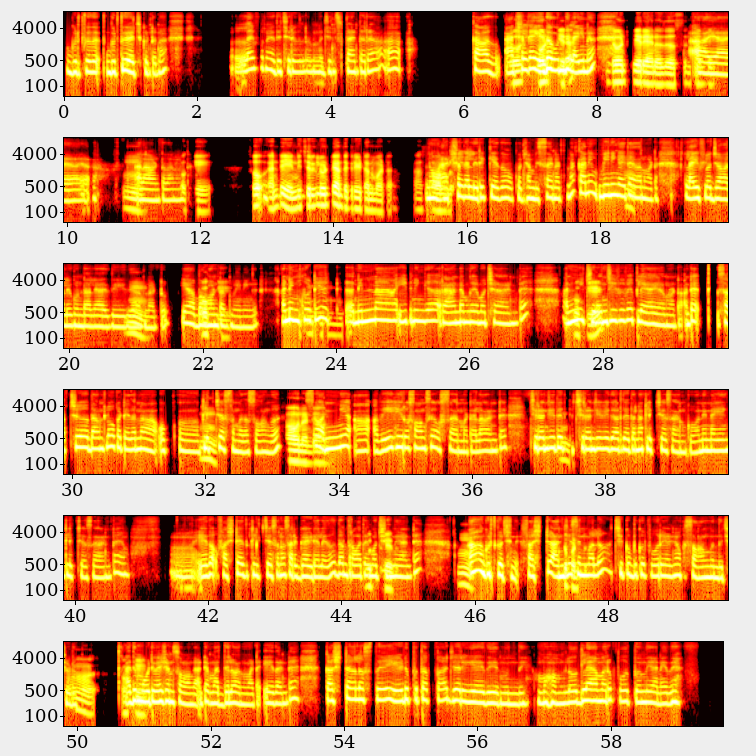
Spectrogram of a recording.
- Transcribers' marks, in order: in English: "యాక్చువల్‌గా"; in English: "సమ్‌థింగ్"; other background noise; in English: "సో"; other noise; in English: "సాంగ్‌లో"; in English: "నో. యాక్చువల్‌గా లిరిక్"; in English: "మిస్"; in English: "లైఫ్‌లో"; in English: "అండ్"; in English: "ఈవెనింగు ర్యాండమ్‌గా"; in English: "ప్లే"; tapping; in English: "సెర్చ్"; in English: "క్లిక్"; in English: "సో"; in English: "హీరో సాంగ్స్"; in English: "క్లిక్"; in English: "క్లిక్"; in English: "ఫస్ట్"; in English: "క్లిక్"; in English: "ఫస్ట్"; in English: "మోటివేషన్"; singing: "కష్టాలు వస్తే ఏడుపు తప్ప జరిగేదేముంది మొహంలో గ్లామరు పోతుంది"
- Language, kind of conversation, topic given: Telugu, podcast, ఒంటరిగా పాటలు విన్నప్పుడు నీకు ఎలాంటి భావన కలుగుతుంది?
